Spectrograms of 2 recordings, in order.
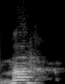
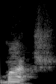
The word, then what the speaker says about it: Mach: conocido el número de Mach, o Mach, yo digo Mach porque en alemán la CH se pronuncia, pero también se lo conoce como Mach, y Mach es conocido, Mach, es conocido por al menos tres cosas.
